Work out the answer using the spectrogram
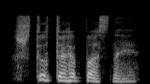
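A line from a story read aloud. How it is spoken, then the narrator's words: Whisper. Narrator (Russian): прошептала Илона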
